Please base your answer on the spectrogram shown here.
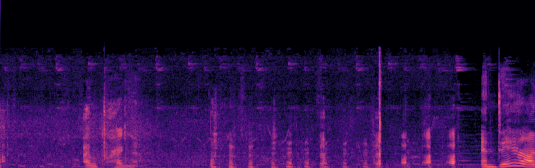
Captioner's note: laughter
